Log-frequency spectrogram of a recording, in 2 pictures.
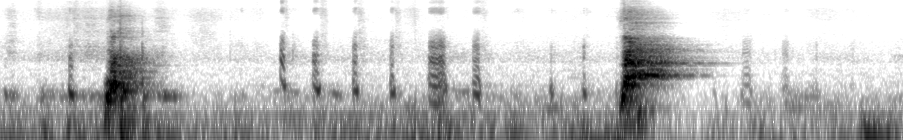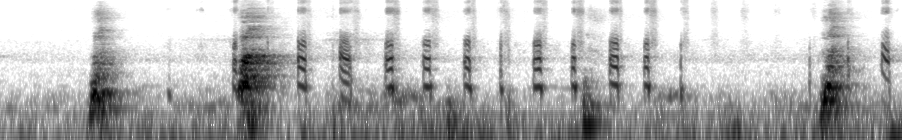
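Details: Mother Labradoodle tending newborn puppies indoors while licking and cleaning them; loud barks every few seconds, interspersed with rapid clicking licking sounds and soft rustling.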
